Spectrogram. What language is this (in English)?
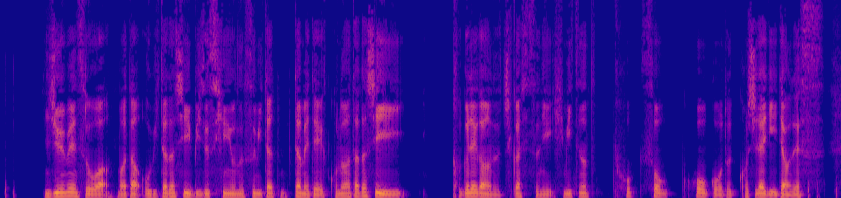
Japanese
